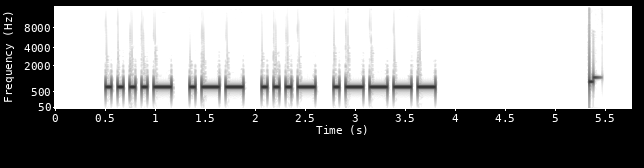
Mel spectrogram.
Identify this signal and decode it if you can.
Morse code, heard as a keyed tone, about 20 wpm, 700 Hz. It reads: 4WV1
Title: Four Challenging Letter-Number Combinations 20wpm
